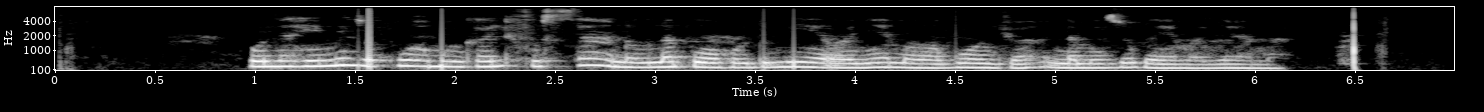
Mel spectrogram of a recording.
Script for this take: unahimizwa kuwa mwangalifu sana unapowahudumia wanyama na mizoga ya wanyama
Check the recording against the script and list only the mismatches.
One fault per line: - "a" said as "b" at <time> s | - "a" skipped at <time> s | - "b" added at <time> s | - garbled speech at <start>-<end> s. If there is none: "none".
- "wagonjwa" added at 4.3 s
